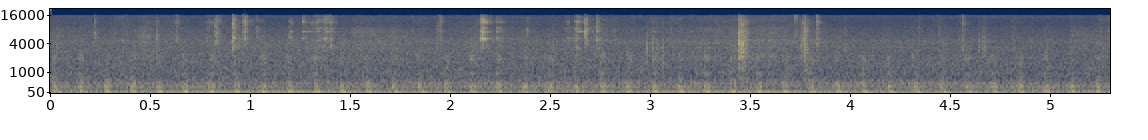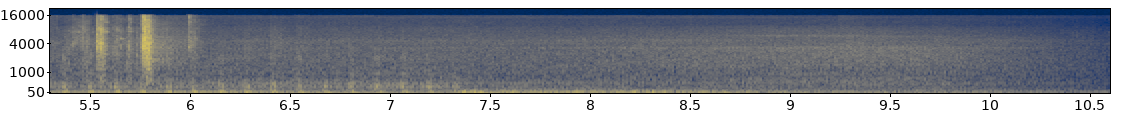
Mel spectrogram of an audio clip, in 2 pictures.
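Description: Car engine running steadily, heard from inside the cabin, with a low rumble and a few light clicks about three and a half and six seconds in; it fades away near the end.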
